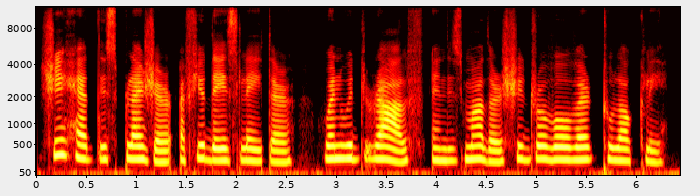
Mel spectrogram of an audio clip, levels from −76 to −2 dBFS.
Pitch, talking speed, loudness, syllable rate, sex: 215 Hz, 175 wpm, -17 LUFS, 4.4 syllables/s, female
